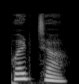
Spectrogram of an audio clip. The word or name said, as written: ಪಡಚ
